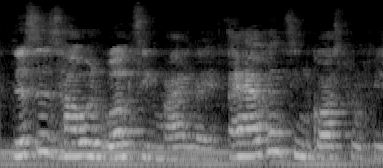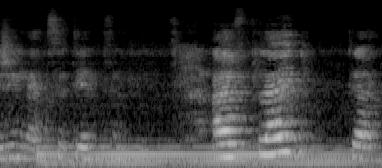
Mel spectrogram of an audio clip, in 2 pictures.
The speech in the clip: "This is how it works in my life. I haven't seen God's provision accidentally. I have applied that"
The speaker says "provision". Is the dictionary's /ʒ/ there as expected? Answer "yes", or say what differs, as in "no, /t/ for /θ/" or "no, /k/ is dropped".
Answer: no, /ʃ/ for /ʒ/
